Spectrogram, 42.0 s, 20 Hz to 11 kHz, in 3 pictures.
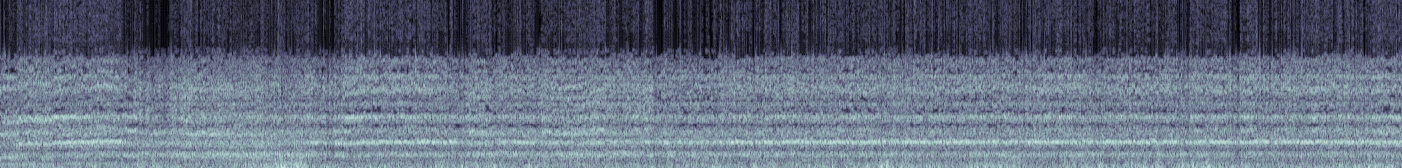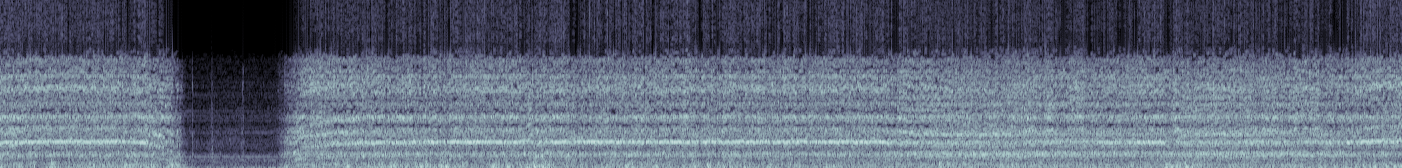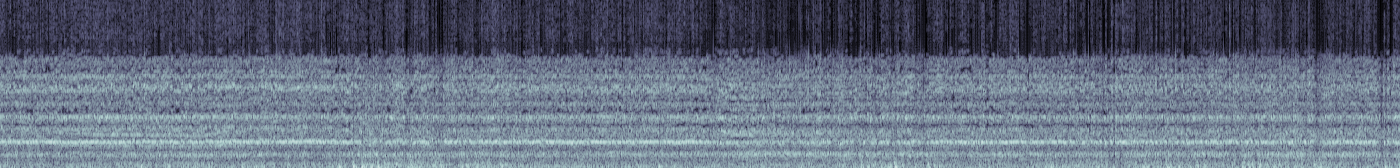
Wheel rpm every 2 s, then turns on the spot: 200, 210, 230, 230, 230, 230, 230, 200, 100, 230, 230, 230, 230, 220, 220, 230, 230, 230, 230, 230, 230.
none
